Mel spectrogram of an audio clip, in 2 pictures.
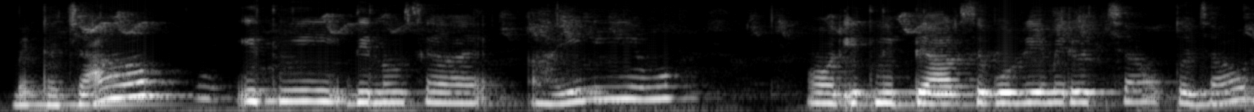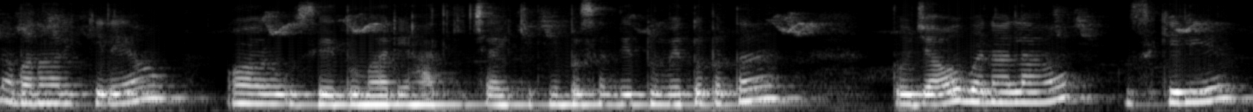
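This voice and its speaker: A woman voicing an indulgent, easygoing middle-aged mother who gently persuades. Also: fairly high pitch, moderate pace, reverberant, lo-fi sound, a little hiss or hum, lightly acted.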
